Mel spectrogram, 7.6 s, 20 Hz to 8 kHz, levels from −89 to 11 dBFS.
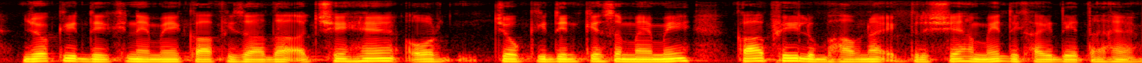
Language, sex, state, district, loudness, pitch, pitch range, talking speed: Maithili, male, Bihar, Muzaffarpur, -20 LUFS, 105 Hz, 100-115 Hz, 180 wpm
